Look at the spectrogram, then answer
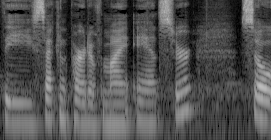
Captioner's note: speaking in French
